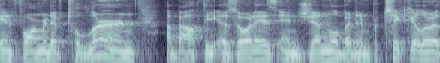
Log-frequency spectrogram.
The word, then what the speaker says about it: Azores: at Sea we made our way to the azors I've learned now it's pronounced Azores and there was one Island uh San Miguel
